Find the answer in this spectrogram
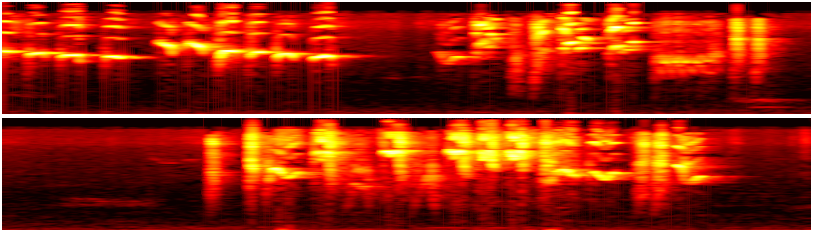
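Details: White-eye song intended to stimulate silent birds: falling whistled notes at the start, then dense buzzy twittering bursts separated by a brief pause.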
